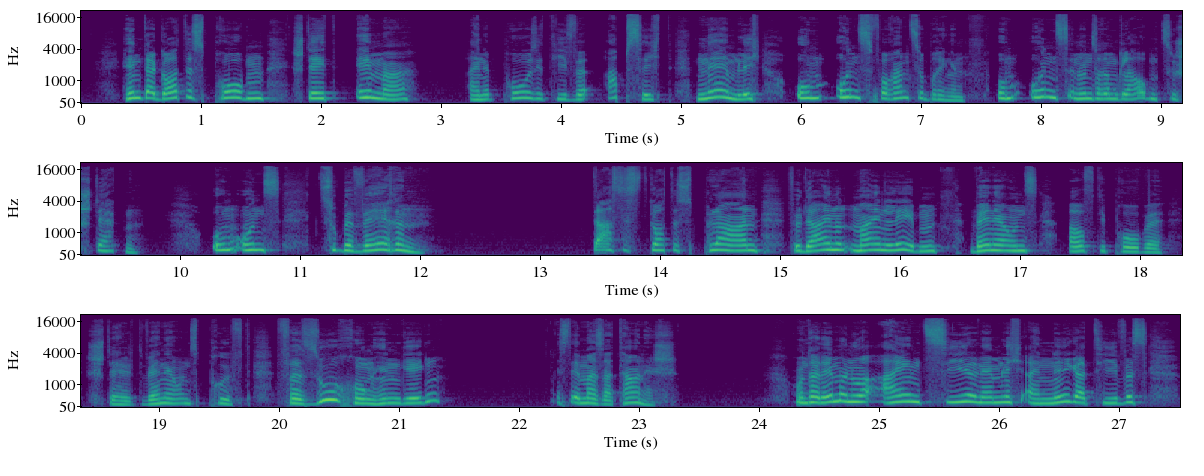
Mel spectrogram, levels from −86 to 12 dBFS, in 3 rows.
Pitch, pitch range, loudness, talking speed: 220 Hz, 200-245 Hz, -23 LUFS, 125 wpm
